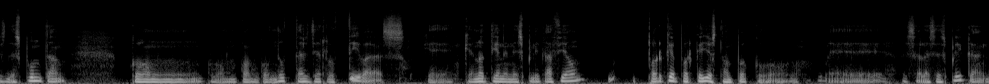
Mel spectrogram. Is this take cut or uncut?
cut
